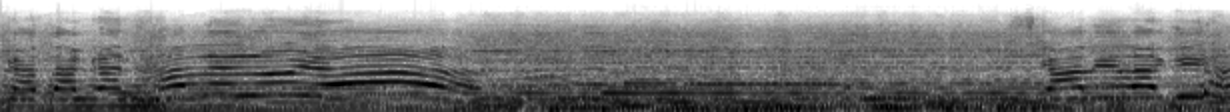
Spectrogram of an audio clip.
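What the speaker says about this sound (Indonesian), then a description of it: "Dengan keras sama-sama sekali lagi tepuk tangan dan katakan haleluya" A church congregation at a Sunday worship service shouts hallelujah together, loud crowd voices rising and falling in pitch with whoops, while clapping is not clearly distinct beneath them.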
